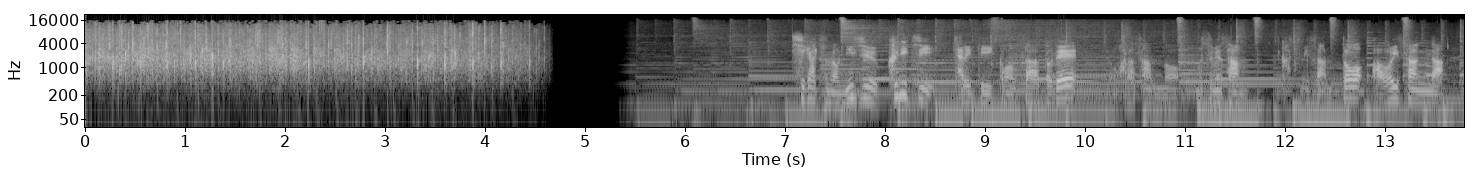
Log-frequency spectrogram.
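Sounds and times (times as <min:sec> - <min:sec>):
audience applause after a piano duet at a charity concert: 0:00.0 - 0:04.7
speech: 0:07.1 - 0:13.7.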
